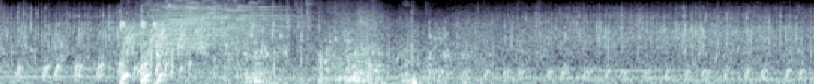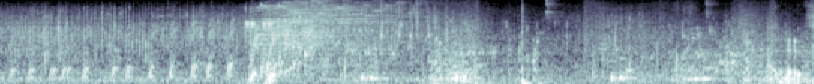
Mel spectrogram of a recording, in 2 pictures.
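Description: Crops being watered with a watering can in the farming game Palia, a soft continuous pouring splash that runs steadily, briefly fades, then resumes, quiet and close with no talking.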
